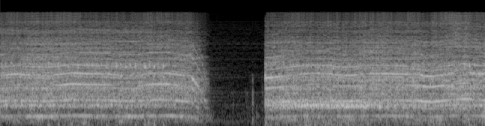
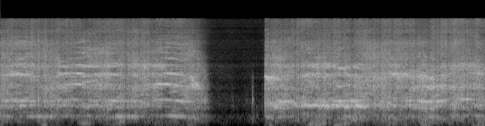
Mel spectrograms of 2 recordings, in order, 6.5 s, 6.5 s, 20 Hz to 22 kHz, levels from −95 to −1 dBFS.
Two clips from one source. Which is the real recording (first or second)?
first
